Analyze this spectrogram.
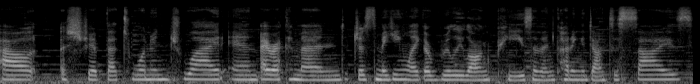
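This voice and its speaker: A woman talks at a moderate pace in a flat, monotone delivery. Music plays in the background. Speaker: sewing YouTuber. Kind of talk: DIY tutorial voiceover.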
